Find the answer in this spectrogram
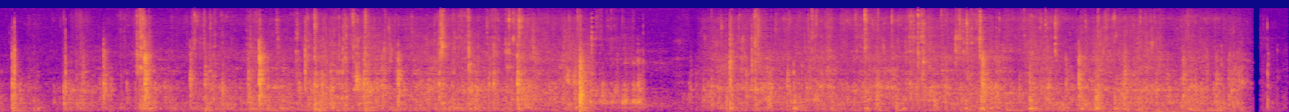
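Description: Meat grinder grinding garlic cloves: an irregular run of mechanical clicks and crunching, with a short pause about eight seconds in.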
